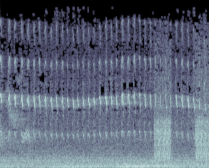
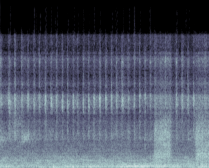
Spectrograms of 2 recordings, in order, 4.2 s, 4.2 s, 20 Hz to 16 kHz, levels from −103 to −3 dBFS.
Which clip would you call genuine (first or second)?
first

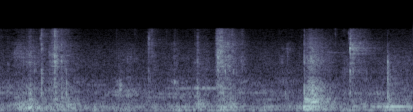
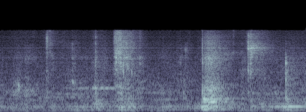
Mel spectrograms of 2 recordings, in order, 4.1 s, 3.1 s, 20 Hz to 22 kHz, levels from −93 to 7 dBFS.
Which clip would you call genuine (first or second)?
first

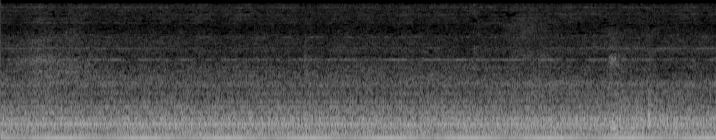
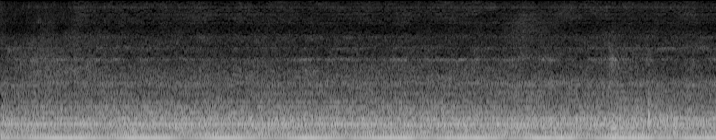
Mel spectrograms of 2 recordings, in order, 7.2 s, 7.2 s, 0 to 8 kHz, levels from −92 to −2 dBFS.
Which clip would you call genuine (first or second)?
first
